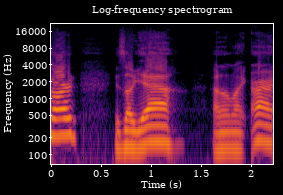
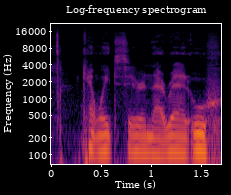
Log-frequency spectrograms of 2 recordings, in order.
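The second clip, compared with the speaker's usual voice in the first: very soft, hushed, teasing, playful half-whisper; 7 semitones lower, 9 dB quieter than usual. Retelling leaning over during a movie: retelling a half-whisper. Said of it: "I lean over to her and I whisper to her".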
